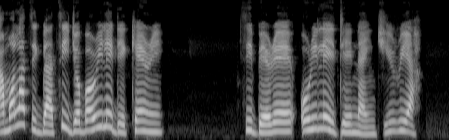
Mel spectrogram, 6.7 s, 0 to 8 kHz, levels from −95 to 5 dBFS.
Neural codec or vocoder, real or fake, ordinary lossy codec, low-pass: none; real; none; none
